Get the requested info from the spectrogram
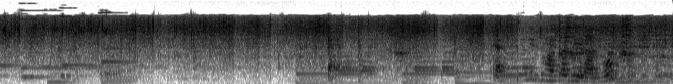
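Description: Potato batons coated in salt and turmeric frying in hot mustard oil in an aluminium kadai, with a steady sizzle; a spatula stirs them at first. Background music plays along.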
